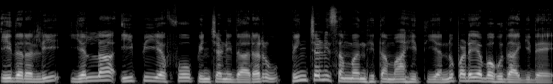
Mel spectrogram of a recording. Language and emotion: Kannada, neutral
